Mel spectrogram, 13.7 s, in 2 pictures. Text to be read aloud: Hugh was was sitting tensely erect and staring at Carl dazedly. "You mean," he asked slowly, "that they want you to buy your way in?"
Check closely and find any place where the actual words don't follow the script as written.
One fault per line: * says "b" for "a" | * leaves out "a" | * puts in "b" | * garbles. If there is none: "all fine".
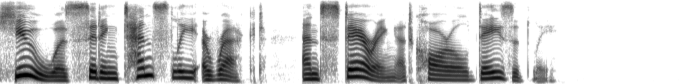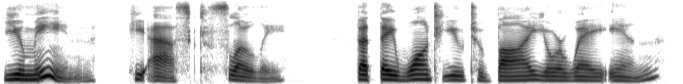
* leaves out "was"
